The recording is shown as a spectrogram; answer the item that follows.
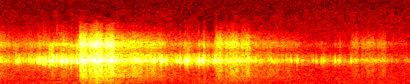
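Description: Near silence, with faint high chirping that fades out about halfway through.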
